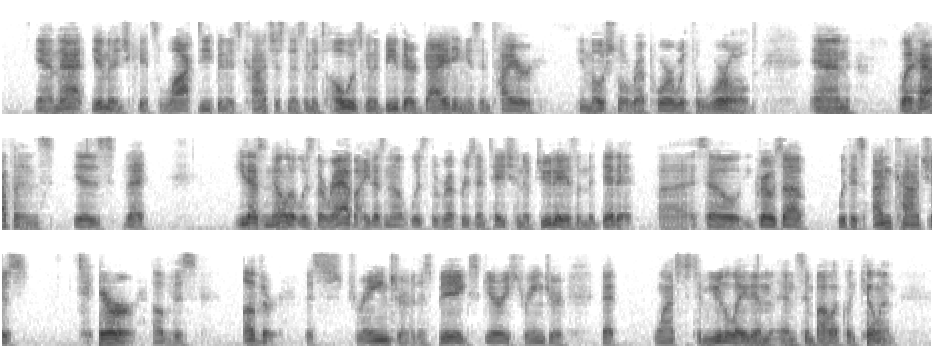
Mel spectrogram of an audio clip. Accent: Wisconsin, United States; I grew up in Wisconsin in the 1970s, and here in the heartland, the 60s didn't really arrive until the 70s.

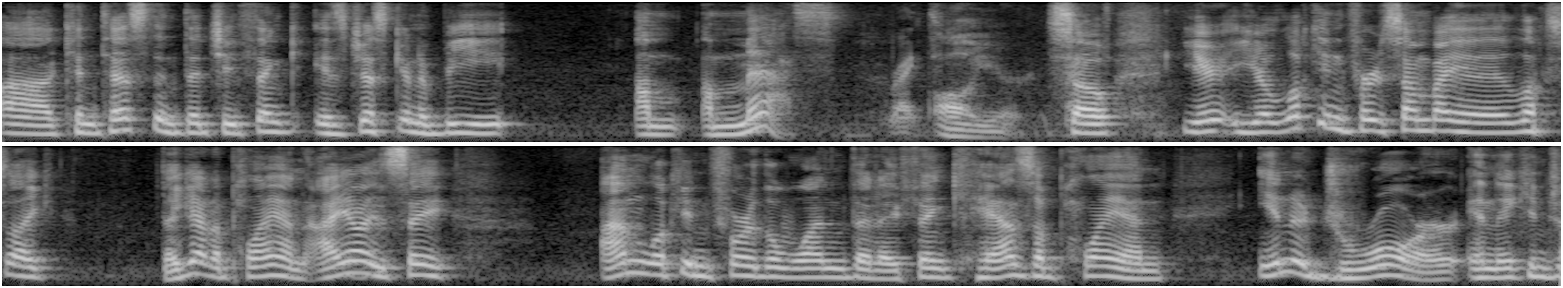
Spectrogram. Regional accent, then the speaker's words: Wisconsin, United States; We're from Wisconsin.

